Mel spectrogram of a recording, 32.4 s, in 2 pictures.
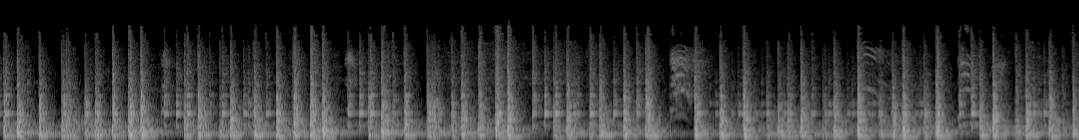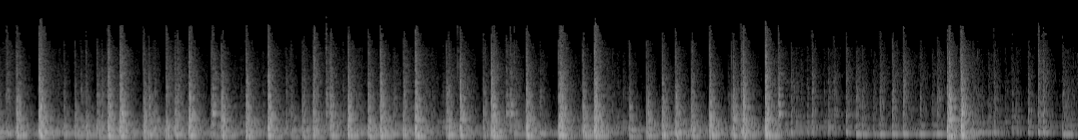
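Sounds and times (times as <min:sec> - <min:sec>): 
Japanese taiko drums performance: 0:00.0 - 0:32.3
people chanting: 0:02.4 - 0:02.9, 0:05.1 - 0:05.7, 0:10.0 - 0:10.6, 0:12.8 - 0:13.5, 0:14.3 - 0:15.3.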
